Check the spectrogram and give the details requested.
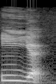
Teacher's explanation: when you hear it, you're going to mostly hear the e. You're going to only a little bit hear the y, and if people are speaking fast in French, you might not even hear it at all, okay?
